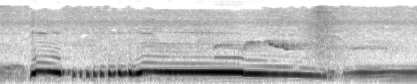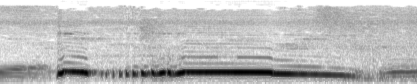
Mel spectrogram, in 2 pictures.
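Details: Two big, bassy coos about three seconds apart from a local Barbary dove, used to prompt other birds to call. Each opens with an abrupt note and a rippling stutter, then holds a long deep hoot that sags downward.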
